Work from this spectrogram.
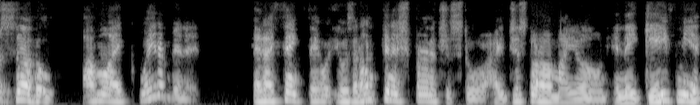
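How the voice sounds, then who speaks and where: With an American accent and a dark, mellow tone, this voice moves at a fairly quick pace with lively intonation in a dry, close sound with no echo. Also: man. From Massachusetts, Medway near Boston. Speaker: accountant, business valuation expert. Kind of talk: casual chat.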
